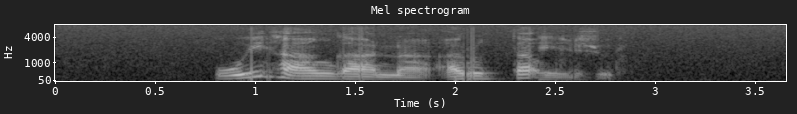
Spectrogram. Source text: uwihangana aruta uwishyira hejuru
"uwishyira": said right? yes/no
no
